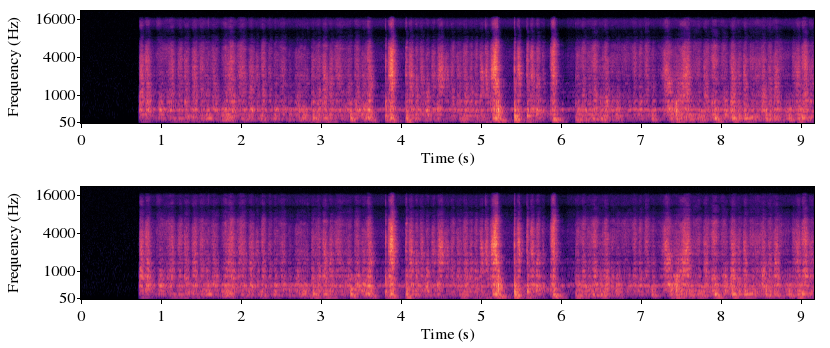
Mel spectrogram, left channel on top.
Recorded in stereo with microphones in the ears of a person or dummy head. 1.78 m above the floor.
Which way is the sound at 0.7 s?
5° left (ahead or behind).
